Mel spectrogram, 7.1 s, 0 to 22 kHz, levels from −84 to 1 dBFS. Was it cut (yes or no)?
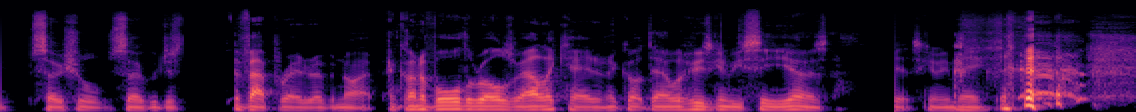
yes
